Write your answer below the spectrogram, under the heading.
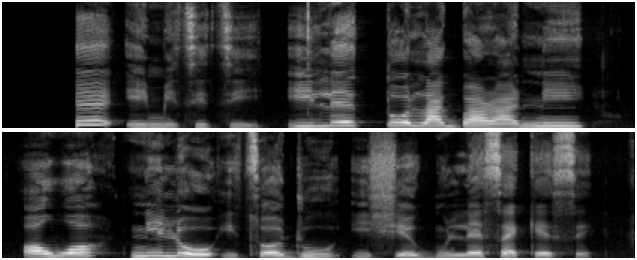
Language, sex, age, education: Yoruba, female, 15-29, tertiary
